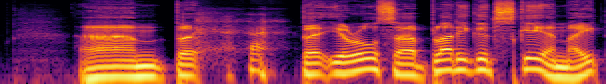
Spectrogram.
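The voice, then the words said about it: Poor put-on Australian accent. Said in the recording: “That was a terrible Australian accent, I apologise.”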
